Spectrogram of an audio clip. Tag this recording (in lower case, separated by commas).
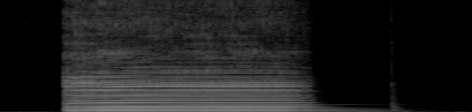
bowed string instrument, music, musical instrument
